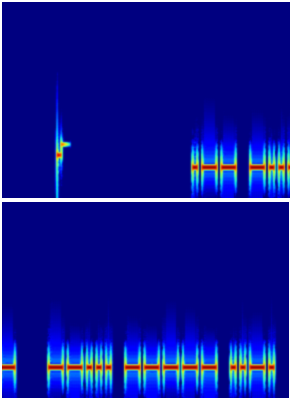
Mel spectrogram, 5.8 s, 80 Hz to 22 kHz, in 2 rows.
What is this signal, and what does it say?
Morse code, heard as a keyed tone, about 25 wpm, 700 Hz. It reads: WX 70F
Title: Practice QSO - Exchange 2 - Info - 25wpm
